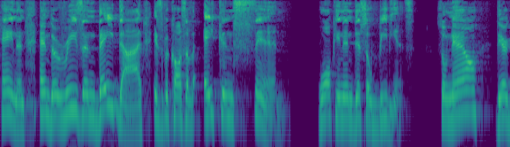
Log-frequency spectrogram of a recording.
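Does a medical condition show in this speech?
No.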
